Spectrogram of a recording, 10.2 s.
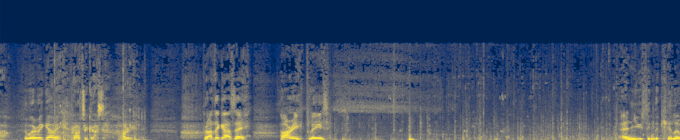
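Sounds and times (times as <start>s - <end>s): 
speech: 0.4s - 5.2s, 9.3s - 10.1s
clip-clop of a horse-drawn hackney cab trotting: 4.5s - 10.1s.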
